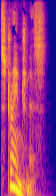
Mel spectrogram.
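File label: "strangeness", British English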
